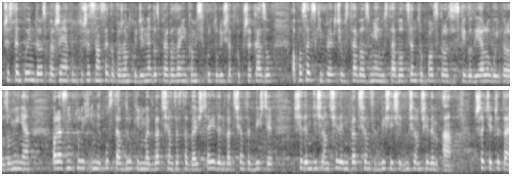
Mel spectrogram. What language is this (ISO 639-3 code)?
pol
